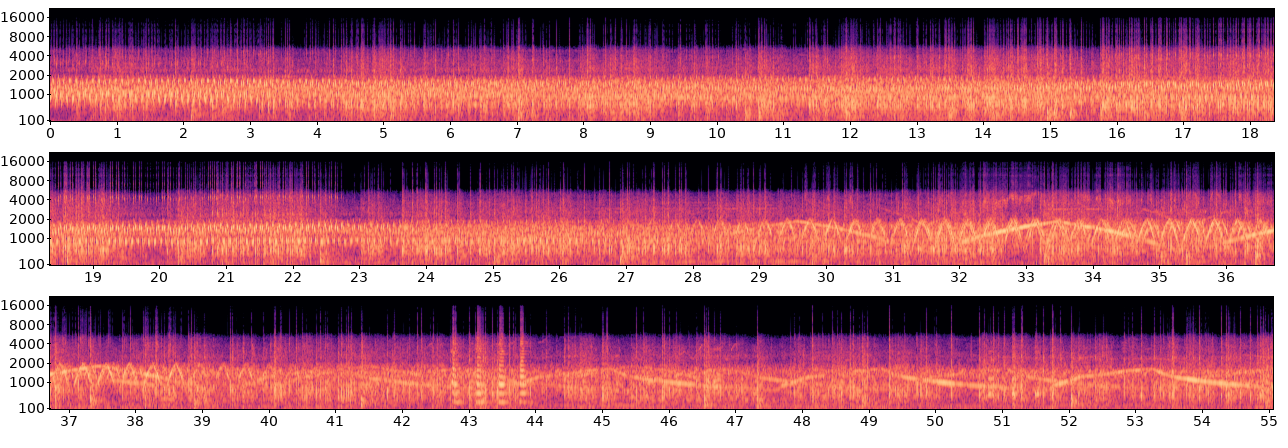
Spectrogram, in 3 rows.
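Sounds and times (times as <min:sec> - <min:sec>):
police siren fast yelp: 0:00.0 - 0:55.0
slow wailing siren: 0:00.0 - 0:55.0.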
